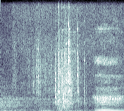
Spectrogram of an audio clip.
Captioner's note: heavy doors opening and closing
